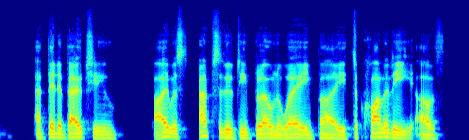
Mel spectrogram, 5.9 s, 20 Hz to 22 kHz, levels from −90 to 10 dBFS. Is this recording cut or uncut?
cut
